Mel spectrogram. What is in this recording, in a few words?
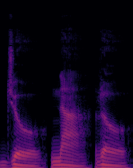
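"jonaro", concatenated syllables; Affixing experiment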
